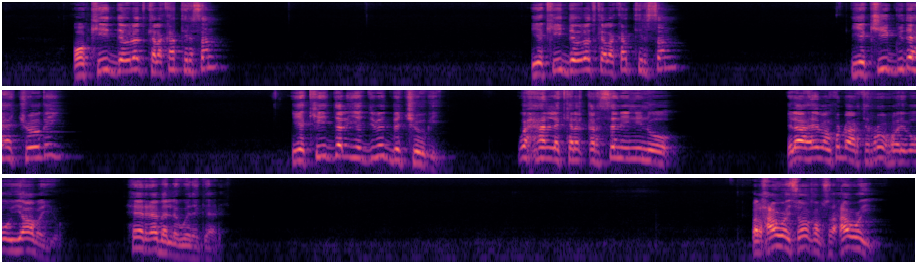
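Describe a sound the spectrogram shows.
A man speaks calmly and close to a phone microphone, in short bursts with pauses.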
